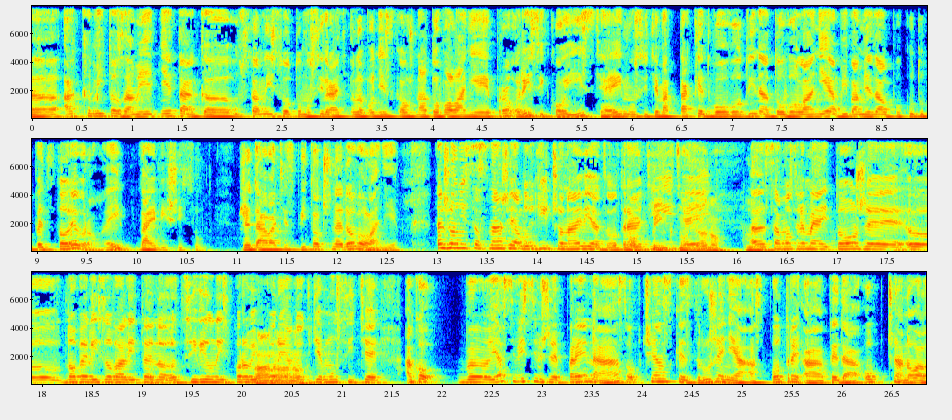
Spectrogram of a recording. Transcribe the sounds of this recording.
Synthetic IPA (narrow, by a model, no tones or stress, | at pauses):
ʔakmit̪ɔzamɪɛt̪ɲɛt̪akuːst̪aʊnisɔt̪̚ːɔmus̬iːʋɾaclɛbɔɲɛs̬kauʒnad̪ɔʋɔlaɲɪɛjɛpɾɔɾizikɔiːscɦɛjmusiːcɛmac̚t̪ːakɛːd̪ʊɔʋɔd̪inad̪ɔʋɔlaɲɪɛabiʋaːmɲɛd̪alpɔkut̪up̬ɛcst̪ɔɛʊɾɔɦɛjnajʋiʃisuːt̪ | ʒɛd̪aːʋacɛzbit̪ɔt͡ʃnɛːd̪ɔʋɔlaɲɪɛt̪aɡʒɛɔɲisasnaʒɪaluɟiːt͡ʃɔnajʋɪad͡zɔd̪ɾaɟiɟɦɛjsamɔzɾɛjmɛajt̪ɔʒɛ | nɔʋɛlizɔʋalit̪ɛnt͡siʋilnispɔɾɔʋipɔɾɪad̪ɔɡɡɟɛmusiːcɛ | ʔakɔ | jasimisliːmʒɛpɾɛnaːzɔpt͡ʃɪanskɛːzd̪ɾuʒɛɲɪaʔaspɔt̪ɾɛʔat̪ɛd̪aʔɔp̚t͡ʃanɔʊa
